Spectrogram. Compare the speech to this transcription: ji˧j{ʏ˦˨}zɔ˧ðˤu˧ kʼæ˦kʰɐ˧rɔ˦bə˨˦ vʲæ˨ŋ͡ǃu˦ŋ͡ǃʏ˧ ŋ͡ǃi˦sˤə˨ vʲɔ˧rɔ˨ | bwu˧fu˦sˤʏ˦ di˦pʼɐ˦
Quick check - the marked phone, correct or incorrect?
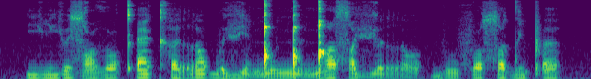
correct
